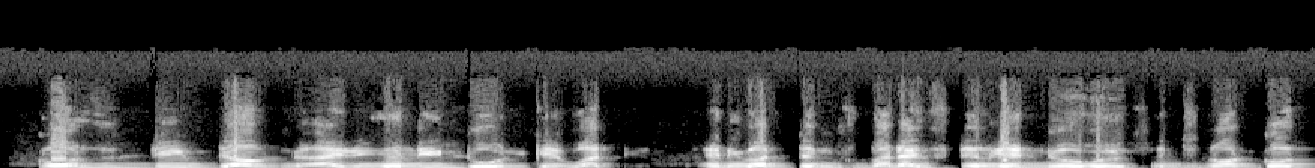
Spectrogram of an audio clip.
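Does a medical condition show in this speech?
Yes: cerebral palsy.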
